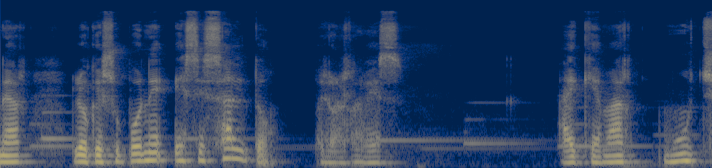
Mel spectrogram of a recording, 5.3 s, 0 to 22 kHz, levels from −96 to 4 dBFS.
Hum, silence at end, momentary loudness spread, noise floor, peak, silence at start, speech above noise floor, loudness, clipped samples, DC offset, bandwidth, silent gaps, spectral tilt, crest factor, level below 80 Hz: none; 0 s; 12 LU; -61 dBFS; -14 dBFS; 0 s; 31 dB; -31 LUFS; under 0.1%; under 0.1%; 17 kHz; none; -6 dB/octave; 18 dB; -62 dBFS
